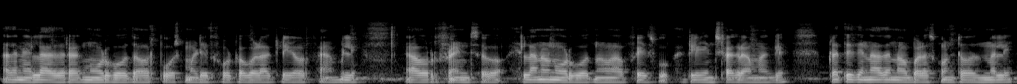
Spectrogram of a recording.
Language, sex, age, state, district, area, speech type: Kannada, male, 30-45, Karnataka, Gulbarga, rural, spontaneous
